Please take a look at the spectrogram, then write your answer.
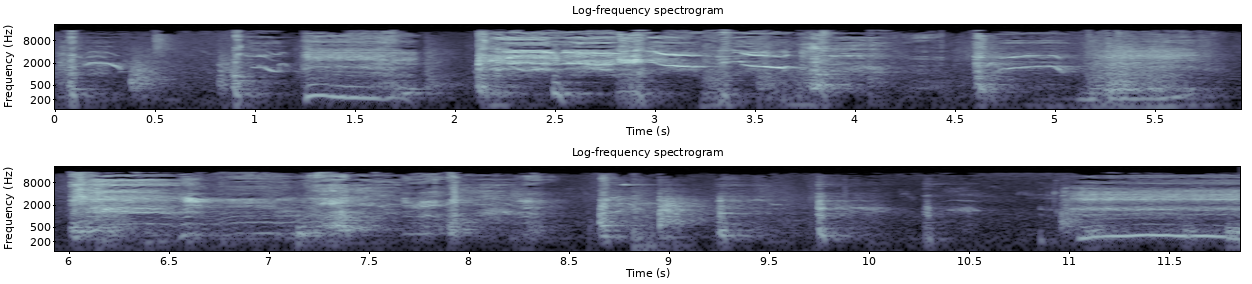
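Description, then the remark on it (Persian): Repeated coughing in harsh bursts of uneven rhythm, with strained, throaty sounds between fits, filling the whole stretch with only brief pauses. “با سرفه‌هات شروع شد؟”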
